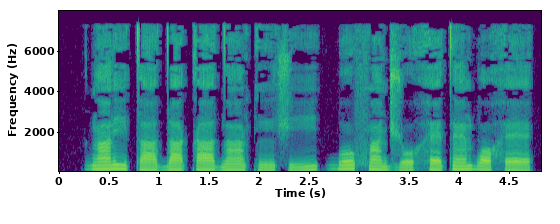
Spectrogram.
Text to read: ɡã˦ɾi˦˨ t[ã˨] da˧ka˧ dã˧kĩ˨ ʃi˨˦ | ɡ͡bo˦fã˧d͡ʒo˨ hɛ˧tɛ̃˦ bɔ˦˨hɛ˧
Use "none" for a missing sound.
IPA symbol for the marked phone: a˨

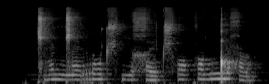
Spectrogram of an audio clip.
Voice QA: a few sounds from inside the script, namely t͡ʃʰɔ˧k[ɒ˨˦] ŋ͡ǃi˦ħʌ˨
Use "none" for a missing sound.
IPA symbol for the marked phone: ɒ˦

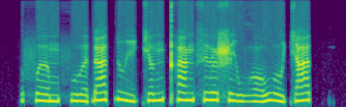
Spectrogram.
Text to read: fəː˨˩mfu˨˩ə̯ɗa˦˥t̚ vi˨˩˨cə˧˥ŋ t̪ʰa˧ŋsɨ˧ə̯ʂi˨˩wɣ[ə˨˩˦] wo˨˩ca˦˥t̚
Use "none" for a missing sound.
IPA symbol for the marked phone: ɔ˨˩˦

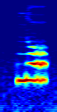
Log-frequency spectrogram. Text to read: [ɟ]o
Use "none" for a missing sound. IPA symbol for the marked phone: ɲ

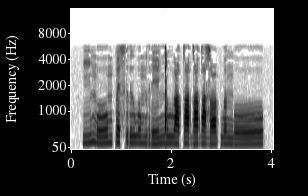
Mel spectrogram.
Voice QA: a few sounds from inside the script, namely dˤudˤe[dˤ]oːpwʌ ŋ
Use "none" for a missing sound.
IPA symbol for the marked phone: zˤ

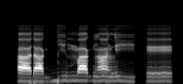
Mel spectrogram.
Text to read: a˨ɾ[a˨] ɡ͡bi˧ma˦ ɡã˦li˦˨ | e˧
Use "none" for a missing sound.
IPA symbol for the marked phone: a˨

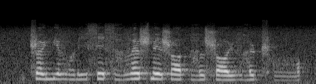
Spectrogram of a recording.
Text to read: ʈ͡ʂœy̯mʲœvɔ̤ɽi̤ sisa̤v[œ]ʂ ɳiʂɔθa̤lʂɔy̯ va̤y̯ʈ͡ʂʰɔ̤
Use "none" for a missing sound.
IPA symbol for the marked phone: ɛ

